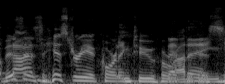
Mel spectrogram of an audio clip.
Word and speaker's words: Herodotus: So our categories today are history according to Herodotus.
